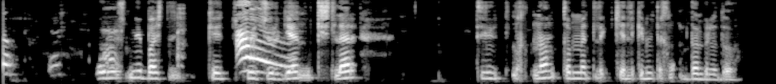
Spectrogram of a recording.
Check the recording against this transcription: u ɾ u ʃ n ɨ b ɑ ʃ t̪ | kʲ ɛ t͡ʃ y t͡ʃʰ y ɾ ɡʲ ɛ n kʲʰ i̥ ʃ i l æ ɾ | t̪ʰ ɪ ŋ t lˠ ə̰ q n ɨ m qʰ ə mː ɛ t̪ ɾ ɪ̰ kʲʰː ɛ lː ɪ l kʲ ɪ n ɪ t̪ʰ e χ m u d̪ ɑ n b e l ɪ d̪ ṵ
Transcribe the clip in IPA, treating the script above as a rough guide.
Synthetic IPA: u ɾ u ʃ n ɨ b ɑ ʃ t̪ | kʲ ɛ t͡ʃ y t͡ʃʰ y ɾ ɡʲ ɛ n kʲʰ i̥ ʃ i l æ ɾ | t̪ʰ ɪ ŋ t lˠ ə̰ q n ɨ ŋ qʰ ə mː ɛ t̪ l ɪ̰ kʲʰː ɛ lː ɪ kʲ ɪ n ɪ t̪ʰ e χ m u d̪ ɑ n b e l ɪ d̪ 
